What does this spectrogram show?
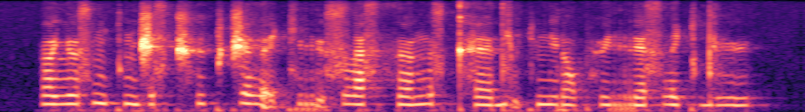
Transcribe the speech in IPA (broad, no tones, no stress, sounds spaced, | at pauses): œ lʲ ɔ s ŋ ɐ c n d͡ʒ ɛ s t͡ʃʰ y c t͡ʃ ɛ ð ɛ̰ c rʲ ṵ s l a s θ œ ŋ œ s kʰ ɛ d j ṵ c nʲ ø ɾ ɔ pʰ y rʲ a s ð ɛ c d y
